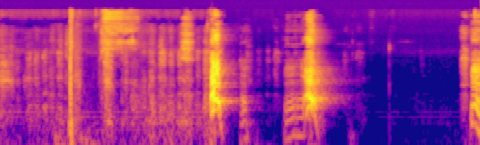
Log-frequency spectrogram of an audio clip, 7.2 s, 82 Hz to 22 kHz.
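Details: A 17-month-old Borzoi during its nightly burst of playful energy, around tug-of-war or fetch games, gives two short, harmonic barks about one and a half seconds apart, with a third starting at the end; a person murmurs briefly beforehand.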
